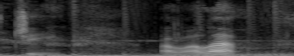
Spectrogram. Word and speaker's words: GOLM: He has to be referred to by the last bit, which of course is GOLM. Much to his surprise, this ends up being pronounced like golem anyway.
